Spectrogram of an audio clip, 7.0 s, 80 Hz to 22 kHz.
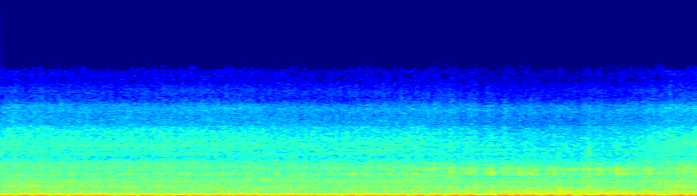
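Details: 1977 Jeep Cherokee Chief at about 195 degrees: deep, uneven idle with lumpy, unsteady beat; rough running with suspected spark and fuel issues, cause not confirmed.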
